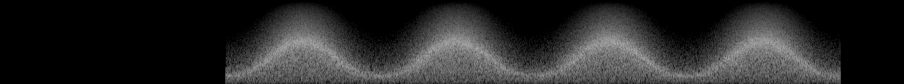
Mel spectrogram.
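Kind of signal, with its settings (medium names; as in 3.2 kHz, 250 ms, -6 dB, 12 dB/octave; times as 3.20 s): wind-like swept noise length 6.14 s, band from 400 Hz, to 2.9 kHz, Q 3.1, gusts 4, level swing 17.5 dB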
